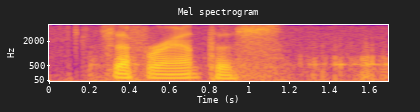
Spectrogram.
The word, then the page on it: Zephyranthes: ze-fer-AN-thes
